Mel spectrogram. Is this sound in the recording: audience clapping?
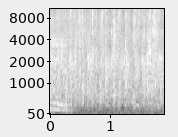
yes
